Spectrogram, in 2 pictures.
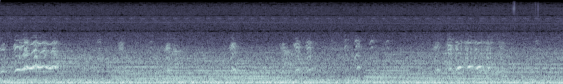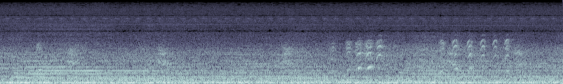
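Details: Coyotes at night in Tucson trade contact calls, bursts of high yips and quavering, hyena-like yelps over a steady low rumble.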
